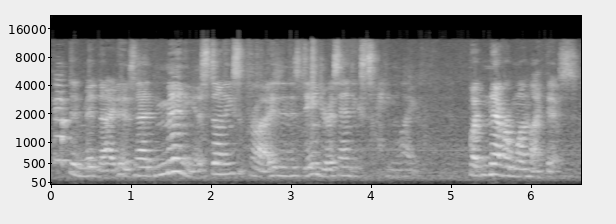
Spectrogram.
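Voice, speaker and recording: A woman's voice: medium pitch, animated, normal speed, far from the mic. A woman announcer reading old-time radio serial narration in a theatrical, playful amateur style. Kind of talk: amateur read of 1940s radio narration and sponsor ad. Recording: roomy, off-mic, faint noise.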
